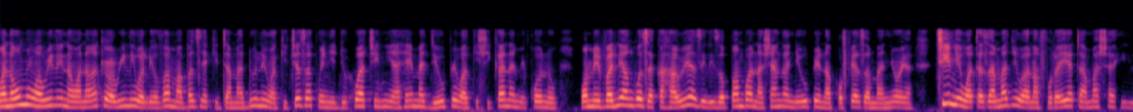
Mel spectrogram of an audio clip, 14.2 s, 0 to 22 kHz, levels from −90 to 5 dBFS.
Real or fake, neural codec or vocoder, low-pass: fake; codec, 16 kHz, 2 kbps, X-Codec, HuBERT features, trained on LibriSpeech; 7.2 kHz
